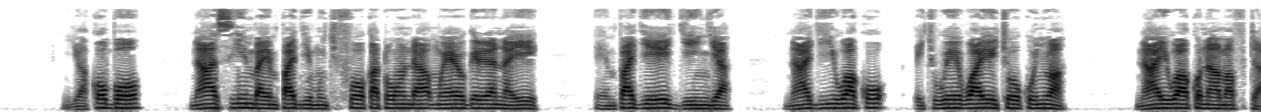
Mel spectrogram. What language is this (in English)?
Ganda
